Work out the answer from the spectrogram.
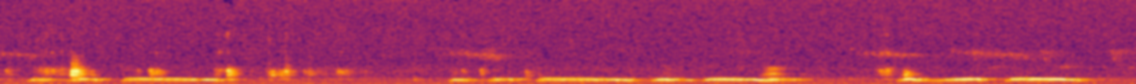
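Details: Spotted dove decoy bird cooing thúc gù style to lure wild doves: series of low, hoarse, slightly wavering coos in phrases, with short higher chirps from other birds scattered through.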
